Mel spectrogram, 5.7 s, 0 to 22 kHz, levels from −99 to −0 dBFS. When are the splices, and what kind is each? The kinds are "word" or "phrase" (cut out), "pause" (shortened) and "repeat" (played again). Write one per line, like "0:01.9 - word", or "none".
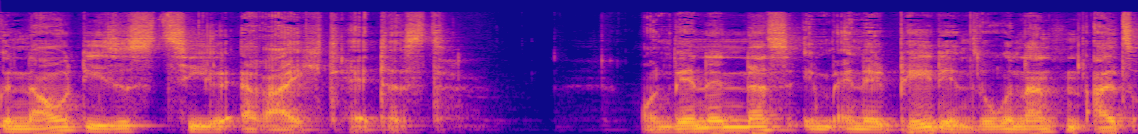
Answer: none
